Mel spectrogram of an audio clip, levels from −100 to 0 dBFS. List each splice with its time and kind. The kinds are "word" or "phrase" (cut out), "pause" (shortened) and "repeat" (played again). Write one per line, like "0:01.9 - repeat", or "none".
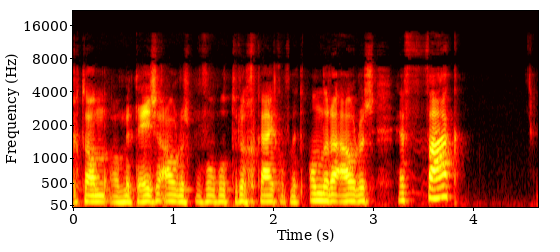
0:02.2 - word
